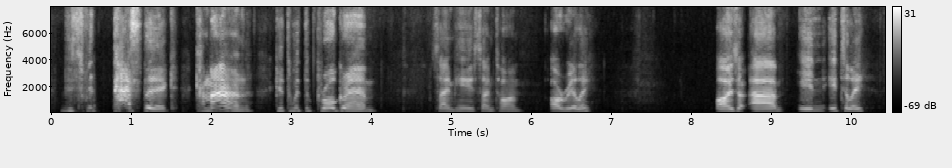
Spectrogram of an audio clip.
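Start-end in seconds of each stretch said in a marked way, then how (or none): 0.2-4.1 movie cyborg, action-hero AI character voice. Showing how you would talk if you were an AI, as an Arnold Schwarzenegger impression. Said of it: "I would talk like this. If I was A I, I I would be Arnold Schwarzenegger".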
